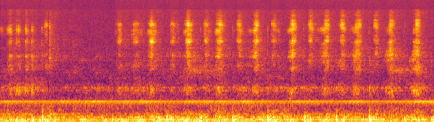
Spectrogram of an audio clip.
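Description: Faint graphite pencil shading strokes on paper: a quick run of short back-and-forth scratches, about four a second, from about two seconds in.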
